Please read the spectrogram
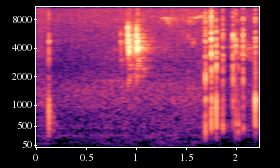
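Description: Small garden birds chirping over a quiet outdoor background. One brief high chirp comes about halfway through, and a quick run of sharp chirps comes near the end.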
